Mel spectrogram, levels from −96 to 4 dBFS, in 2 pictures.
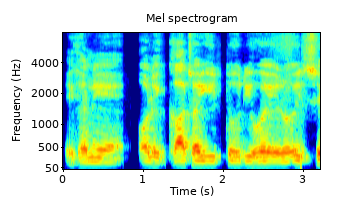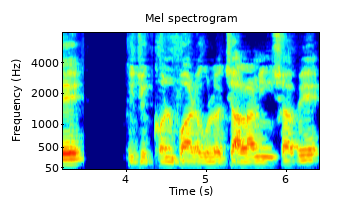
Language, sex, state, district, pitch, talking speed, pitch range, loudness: Bengali, male, West Bengal, Jhargram, 100 Hz, 110 wpm, 95-105 Hz, -21 LUFS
